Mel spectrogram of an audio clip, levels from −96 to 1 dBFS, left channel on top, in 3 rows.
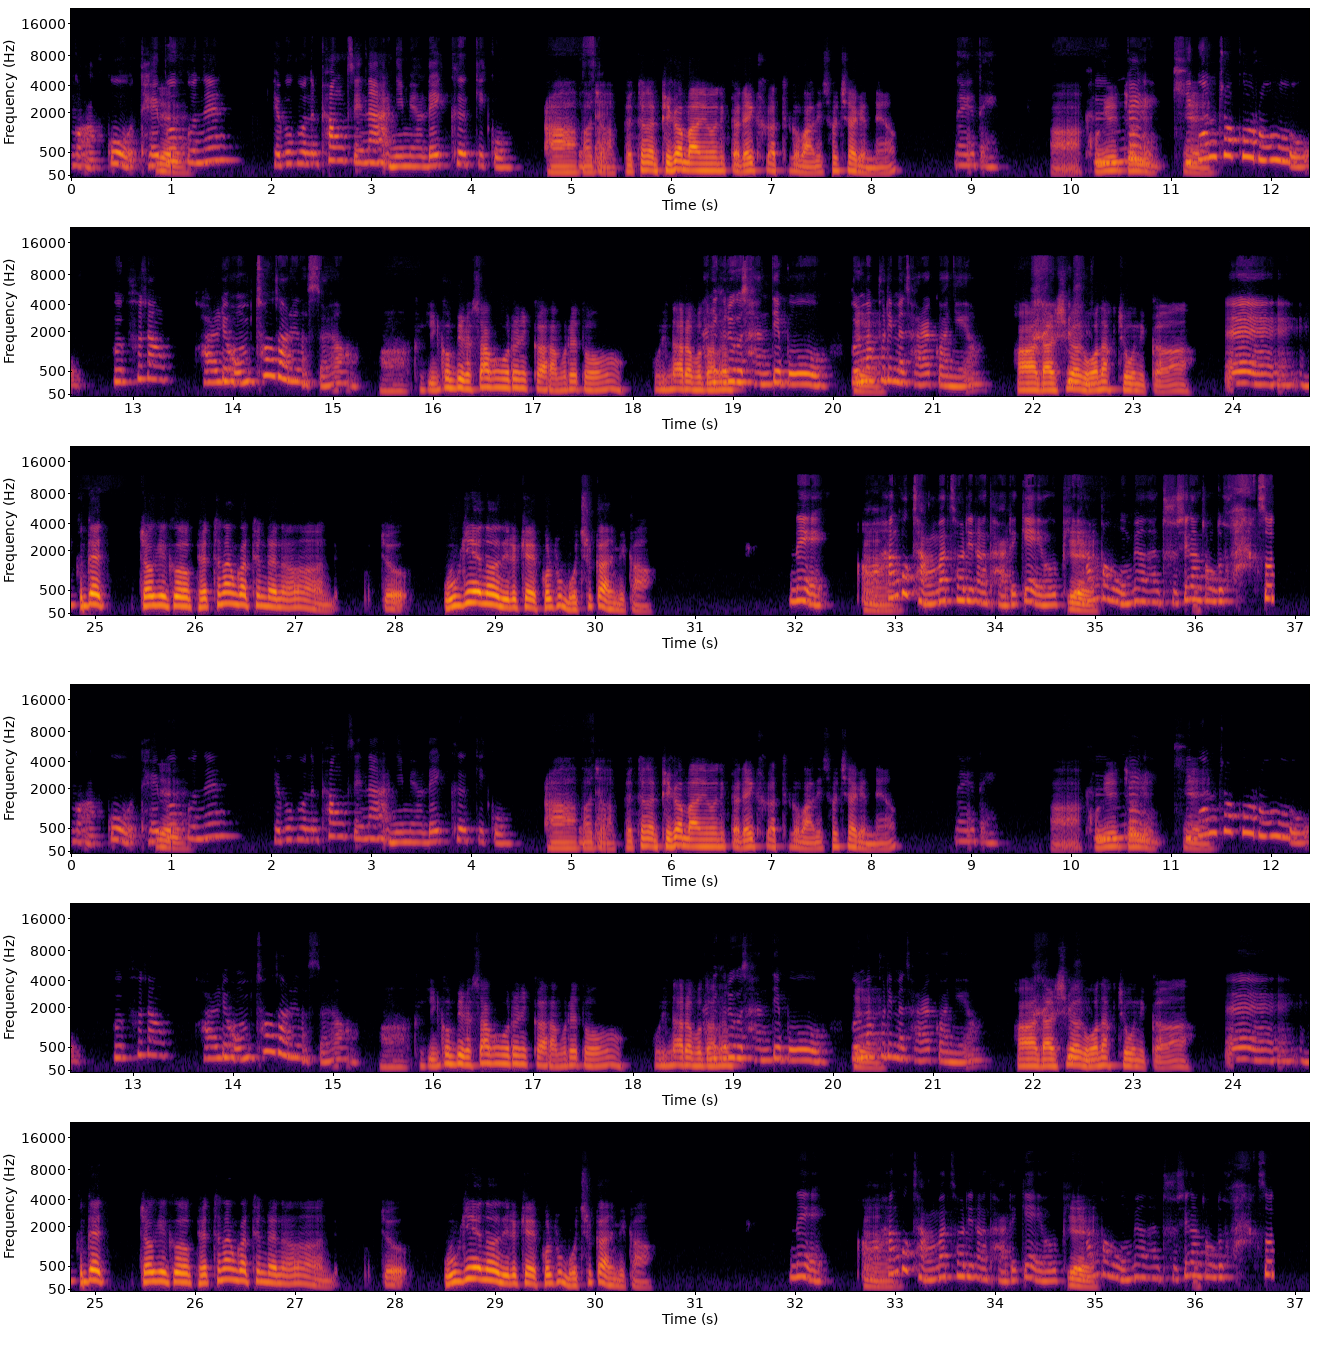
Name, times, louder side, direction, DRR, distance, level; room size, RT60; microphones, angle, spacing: voice 1, 0.0-1.7 2.0-4.4 5.1-5.5 8.8-9.3 10.1-12.5 12.8-13.4 13.7-15.3 18.7-21.5 22.0-22.6 23.9-24.9 31.9-32.3 32.7-36.8, left 5 dB, 80° left, 0.7 m, -36 dB
voice 2, 4.7-8.3 9.8-10.8 11.1-11.4 15.5-17.9 18.2-19.0 20.2-20.5 21.8-23.6 24.8-25.1 25.4-27.4 27.9-28.1 28.5-30.6 32.7-33.0 34.7-35.0, left 2 dB, 25° left, 0.7 m, -30 dB
head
